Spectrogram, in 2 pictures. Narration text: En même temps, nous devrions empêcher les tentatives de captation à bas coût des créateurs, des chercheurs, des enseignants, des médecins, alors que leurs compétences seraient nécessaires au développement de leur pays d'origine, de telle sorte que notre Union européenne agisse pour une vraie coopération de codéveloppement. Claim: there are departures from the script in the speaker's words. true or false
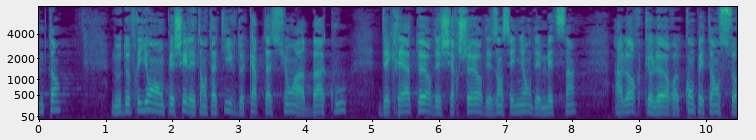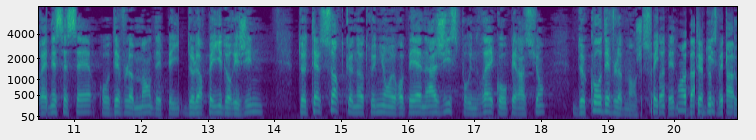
true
